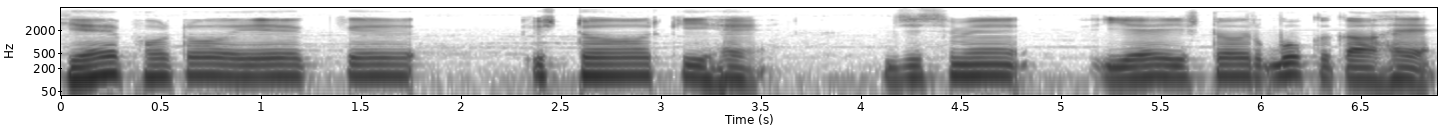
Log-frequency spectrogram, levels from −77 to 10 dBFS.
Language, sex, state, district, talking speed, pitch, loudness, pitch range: Hindi, male, Rajasthan, Bikaner, 105 wpm, 115 Hz, -17 LUFS, 105-125 Hz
